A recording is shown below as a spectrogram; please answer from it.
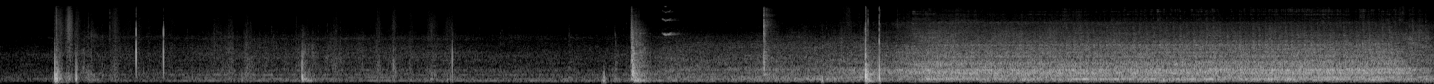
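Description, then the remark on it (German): Sharp metallic clanks and knocks from outside at irregular intervals, then a steady, swelling mechanical rumble and rattle as a heavy excavator with a crane at the front drives along the street, growing louder. “Oh mein Gott, da fährt jetzt gerade einfach mal ein Bagger über die Straße.”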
